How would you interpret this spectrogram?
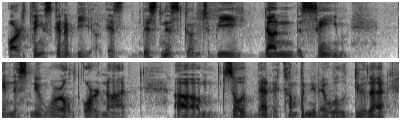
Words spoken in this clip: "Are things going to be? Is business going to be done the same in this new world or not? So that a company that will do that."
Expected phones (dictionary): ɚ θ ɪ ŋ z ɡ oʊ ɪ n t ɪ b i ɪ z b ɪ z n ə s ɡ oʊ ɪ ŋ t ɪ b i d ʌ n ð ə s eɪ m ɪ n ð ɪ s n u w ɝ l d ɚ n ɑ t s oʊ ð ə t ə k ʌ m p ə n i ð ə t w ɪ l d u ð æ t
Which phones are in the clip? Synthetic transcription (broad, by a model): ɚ θ ɪ ŋ z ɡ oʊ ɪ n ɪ b i ɪ z b ɪ z n ə s ɡ oʊ ɪ ŋ t ɪ b i d ʌ n ð ə s eɪ m ɪ n ð ɪ s n u w ɝ l d ɚ n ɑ t s oʊ ð ə t ə k ʌ m p ə n i ð ə t w ɪ l d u ð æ t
